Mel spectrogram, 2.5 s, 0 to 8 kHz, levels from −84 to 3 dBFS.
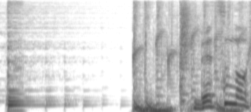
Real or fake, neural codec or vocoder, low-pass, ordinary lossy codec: real; none; none; none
